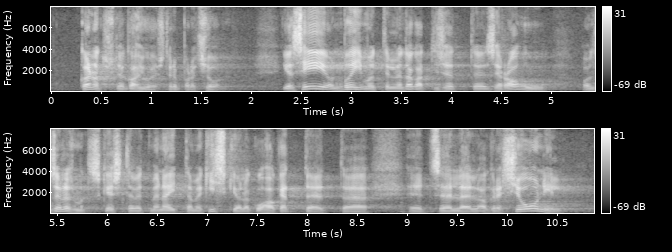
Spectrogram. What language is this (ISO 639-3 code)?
est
